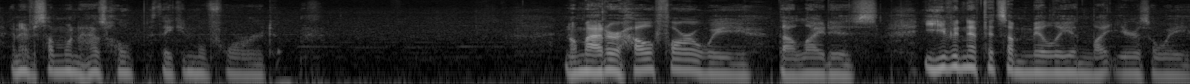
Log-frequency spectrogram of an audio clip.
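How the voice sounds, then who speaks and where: Reading visual novel text aloud during a relaxed let's play, this male streamer adds his own comments and stumbles a bit over foreign words. His voice is medium in pitch and a little mellow. The audio is poor, with slight background noise.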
